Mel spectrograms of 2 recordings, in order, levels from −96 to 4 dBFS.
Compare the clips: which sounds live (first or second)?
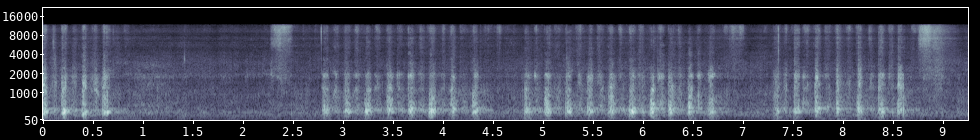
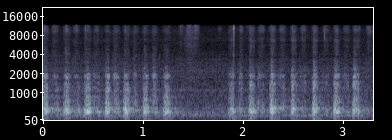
second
